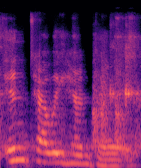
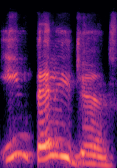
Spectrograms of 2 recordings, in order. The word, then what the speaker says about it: inteligente: the pronunciation rules, because your brain is going to want to say it as inteligente, inteligente, and you think you're doing great because you've got the gente thing in there, but you really want that E sound, right? We don't say intelligent, no. Intelligent, but inteligente. So yeah, getting that pronunciation into the Spanish mode is really important because it'll make it easier for other native speakers to understand you more easily.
